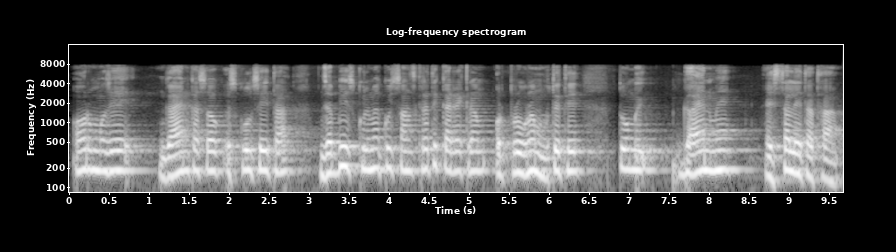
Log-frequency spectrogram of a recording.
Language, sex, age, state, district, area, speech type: Hindi, male, 45-60, Rajasthan, Karauli, rural, spontaneous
